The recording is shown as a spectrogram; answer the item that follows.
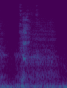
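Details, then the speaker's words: Cough or snort from an old female Yorkie with a heart condition, on medication; a single brief, breathy snort-like burst over low room hum, described as her coughing and snoring. "she has a little heart condition so she coughs a little bit she's on medicine for it but sometimes you'll hear her snoring in here"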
